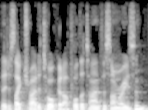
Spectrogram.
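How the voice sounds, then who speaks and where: The speaker here is male. He has an Australian accent, and his pitch moves up and down in an ordinary way. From Australia (Brisbane). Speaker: comedian. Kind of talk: stand-up. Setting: stage with audience. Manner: hesitant, many fillers.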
